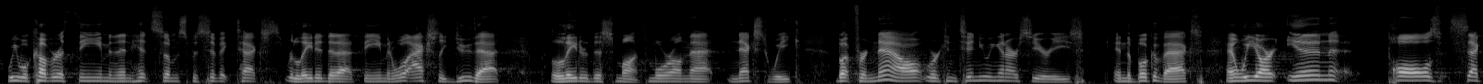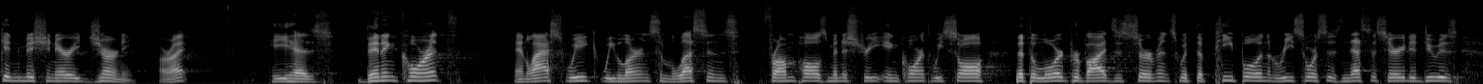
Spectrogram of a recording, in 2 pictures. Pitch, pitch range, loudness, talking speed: 155 Hz, 140-165 Hz, -32 LUFS, 175 wpm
